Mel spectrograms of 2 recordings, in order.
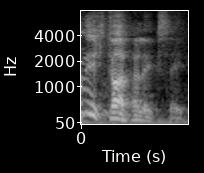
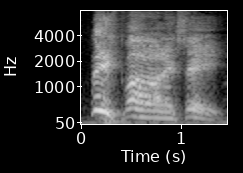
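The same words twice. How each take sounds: First: Said in the usual way. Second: Loud nudge on nicht; insistent louder repeat. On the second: Acted. Father prodding his silent son, louder insistent repeat. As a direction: repeat it, demanding an answer.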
